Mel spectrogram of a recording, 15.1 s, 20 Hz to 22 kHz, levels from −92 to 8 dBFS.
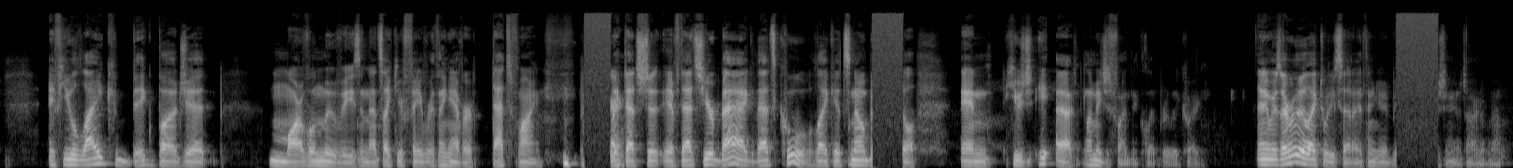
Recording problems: audio cutting out; filled with static; at 6 s, at 8.5 s and at 14 s

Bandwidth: 15.5 kHz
